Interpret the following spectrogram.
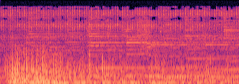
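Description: Wind rumbling on the microphone and rolling noise from riding a bicycle, loudest in the first second, over background music of steady held notes.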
